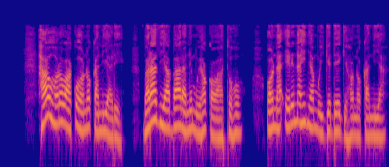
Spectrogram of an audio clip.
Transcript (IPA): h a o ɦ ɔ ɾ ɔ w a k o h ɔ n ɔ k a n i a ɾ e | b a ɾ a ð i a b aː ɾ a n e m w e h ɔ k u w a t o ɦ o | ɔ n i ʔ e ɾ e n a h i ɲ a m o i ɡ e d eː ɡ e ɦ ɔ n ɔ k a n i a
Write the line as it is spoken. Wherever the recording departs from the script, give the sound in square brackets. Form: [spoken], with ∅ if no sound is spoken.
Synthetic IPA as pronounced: h a o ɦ ɔ ɾ ɔ w a k o h ɔ n ɔ k a n i a ɾ e | b a ɾ a ð i a b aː ɾ a n e m w e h ɔ k [ɔ] w a t o ɦ o | ɔ n [a] ʔ e ɾ e n a h i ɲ a m o i ɡ e d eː ɡ e ɦ ɔ n ɔ k a n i a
